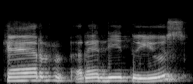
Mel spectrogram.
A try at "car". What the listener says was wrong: It's a car, Bapak. The car is not care. Kalau care itu peduli.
